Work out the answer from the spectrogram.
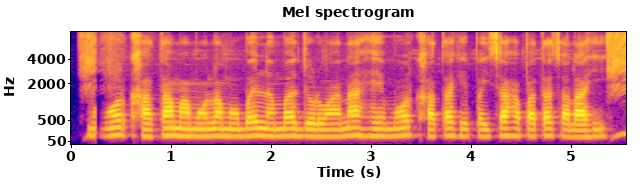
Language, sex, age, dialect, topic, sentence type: Chhattisgarhi, male, 18-24, Northern/Bhandar, banking, question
